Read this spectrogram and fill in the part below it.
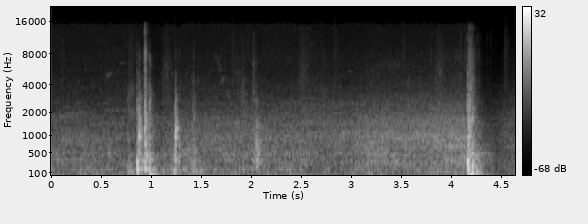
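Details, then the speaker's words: NA Mazda MX-5 Miata door after fixing bent front wing that rubbed it, fender bolt loosened and realigned: only clean latch clicks and solid door thud over low engine hum, no rubbing or scraping; door now clears the fender. "scraping which means why it worked and you can see it looks well aligned"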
